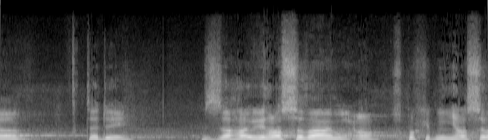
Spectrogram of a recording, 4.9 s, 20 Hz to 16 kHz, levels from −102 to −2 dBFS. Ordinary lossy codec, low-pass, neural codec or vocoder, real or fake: AAC, 48 kbps; 14.4 kHz; autoencoder, 48 kHz, 32 numbers a frame, DAC-VAE, trained on Japanese speech; fake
